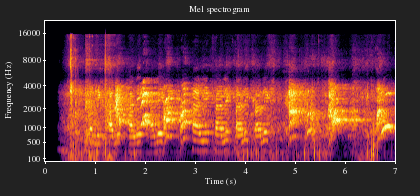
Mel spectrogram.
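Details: Several Pomeranian puppies in an uproar, excited at their owner's return after days away: high yips and rising whiny barks tumble over one another, with a person talking throughout.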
